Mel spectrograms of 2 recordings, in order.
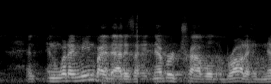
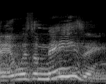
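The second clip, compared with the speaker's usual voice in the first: high, louder, gushing; giddy; 11 semitones higher, 5 dB louder than usual. Real, not acted. Remembering his sudden popularity, high giddy gush.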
